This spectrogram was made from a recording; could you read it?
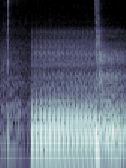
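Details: DIY synthesizer based on a simple oscillator circuit: buzzy tone starts cleanly, then a sharp pop as the mute button is released; switching transient, not yet fixed.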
